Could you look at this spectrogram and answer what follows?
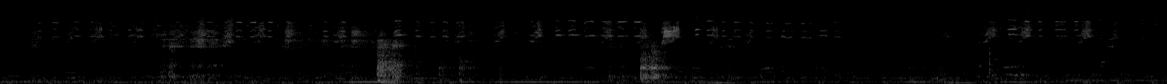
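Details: An 8-month-old young female ultramarine grosbeak gives rapid, high, thin chips in busy bursts, soliciting mating; faint voices and household noise sit underneath.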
